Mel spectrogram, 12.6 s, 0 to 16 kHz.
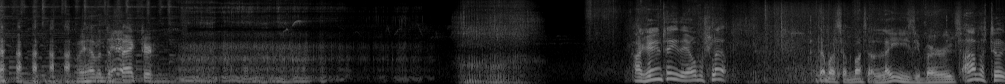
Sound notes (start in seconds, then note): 0.0 laughing; 2.2 snoring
